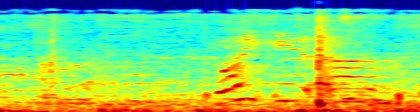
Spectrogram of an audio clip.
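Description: A child's voice calling out in short rising squeals from about a second in, over a steady low background rumble.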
